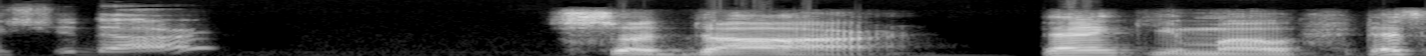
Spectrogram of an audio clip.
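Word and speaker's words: Shedeur: tennis player's name but you can't you can't pronounce a simple name like shadar sadar thank you Mo that's all you had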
